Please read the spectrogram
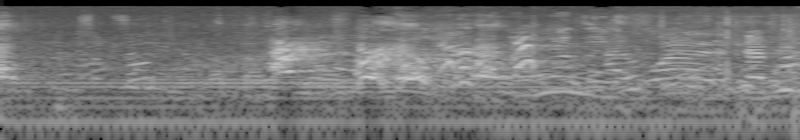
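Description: A Pyrenean Shepherd dog barking in quick, high yips as it runs. The yips come thickest about one and a half to two and a half seconds in, with a person's voice mixed in.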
